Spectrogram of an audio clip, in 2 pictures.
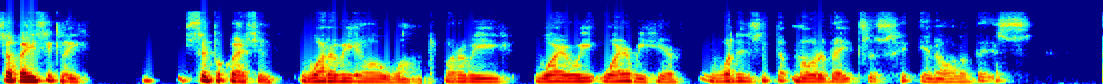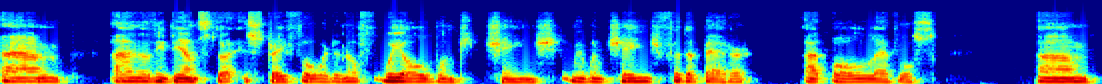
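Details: Adult man speaking; ordinary speech.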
